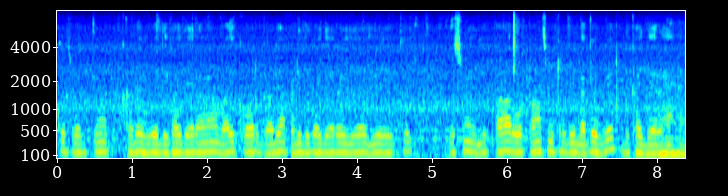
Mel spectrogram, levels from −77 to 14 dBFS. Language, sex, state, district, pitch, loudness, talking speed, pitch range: Hindi, male, Rajasthan, Bikaner, 140 Hz, -25 LUFS, 210 wpm, 135-145 Hz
